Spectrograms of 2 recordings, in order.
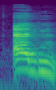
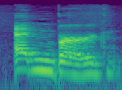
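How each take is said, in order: First: It is said the local way. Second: It is said in a clearly foreign way. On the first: The speaker calls it right. "It's actually Edinburgh" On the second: The speaker calls it wrong. "that's definitely wrong"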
